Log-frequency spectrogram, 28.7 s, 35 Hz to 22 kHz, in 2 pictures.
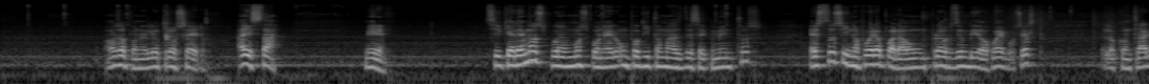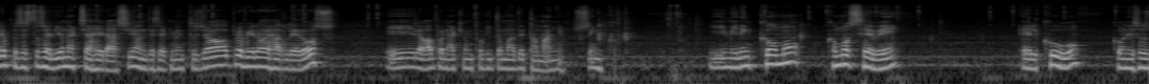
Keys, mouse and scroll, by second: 4.6 scroll up 1, 5.0 scroll down 1, 7.1 click, 8.7 click, 11.1 scroll down 1, 12.2 middle click, 12.5 scroll down 2, 12.8 middle click, 14.4-16.8 drag, 17.8 click, 18.7-21.9 drag, 22.5 click, 22.8 scroll up 1, 23.4 middle click, 24.2 middle click, 24.7 middle click, 25.3 shift+middle click, 25.7-26.1 shift+scroll up 2, 26.5 shift+middle click, 26.9 scroll up 1, 27.4 shift+middle click, 28.5 click.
